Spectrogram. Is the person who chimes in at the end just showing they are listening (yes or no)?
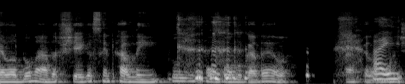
no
